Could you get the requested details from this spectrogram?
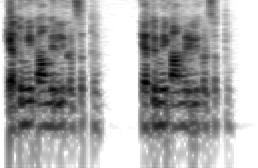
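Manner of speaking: ordinary talk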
